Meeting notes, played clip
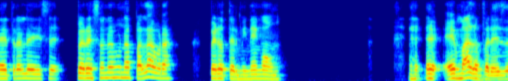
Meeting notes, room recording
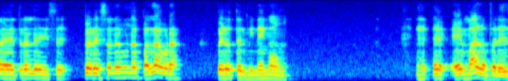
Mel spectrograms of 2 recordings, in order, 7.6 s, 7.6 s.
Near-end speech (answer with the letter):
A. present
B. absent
B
